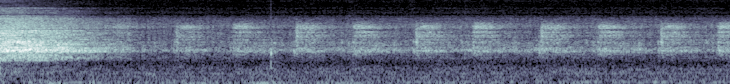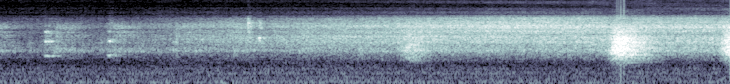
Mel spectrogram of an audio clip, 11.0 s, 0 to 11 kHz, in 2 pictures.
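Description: A Gützold class 65 steam locomotive model in TT scale gives off a sound-module steam hiss with rhythmic chuffs, steady and bright, with louder hissing bursts near the end.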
